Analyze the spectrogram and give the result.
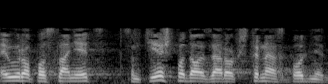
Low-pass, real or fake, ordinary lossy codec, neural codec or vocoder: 5.4 kHz; real; none; none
